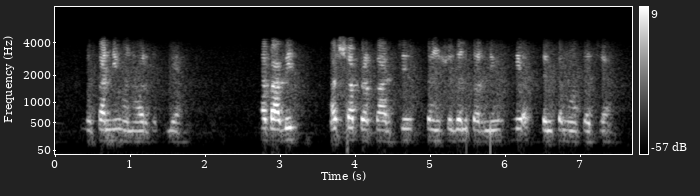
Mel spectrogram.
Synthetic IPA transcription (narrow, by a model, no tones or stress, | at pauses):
lokanːiːmənaʋəɾɡʱet̪leaɦe | ɦ̪abʱabiːt̪̚ | əɕapɾəkaɾt͡sesə̃w̃ɕod̪ʱənkəɾɳeɦeət̪jənt̪əməɦət̪ʋat͡ɕeaɦe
